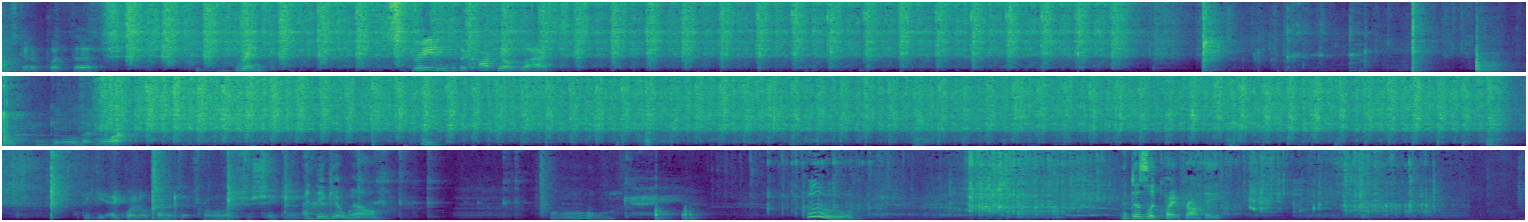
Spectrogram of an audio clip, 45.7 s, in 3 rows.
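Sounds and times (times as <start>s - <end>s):
speech: 0.2s - 1.2s, 1.9s - 2.8s, 4.1s - 5.6s, 15.7s - 16.6s, 31.8s - 34.4s, 36.0s - 36.8s, 38.5s - 39.2s, 41.7s - 42.8s
cocktail shaker shaken hard with cracked ice: 1.0s - 13.4s, 15.7s - 31.6s, 37.8s - 45.2s.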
